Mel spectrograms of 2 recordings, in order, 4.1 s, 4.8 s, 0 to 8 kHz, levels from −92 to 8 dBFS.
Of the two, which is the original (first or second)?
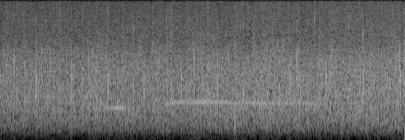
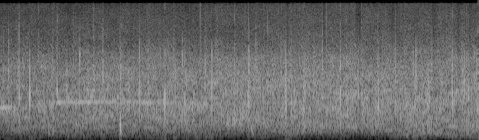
first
